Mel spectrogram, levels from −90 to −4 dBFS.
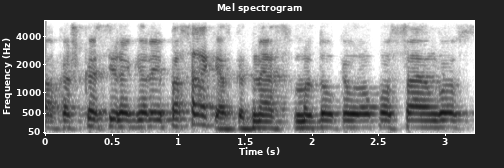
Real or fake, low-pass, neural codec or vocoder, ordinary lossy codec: real; 5.4 kHz; none; Opus, 24 kbps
